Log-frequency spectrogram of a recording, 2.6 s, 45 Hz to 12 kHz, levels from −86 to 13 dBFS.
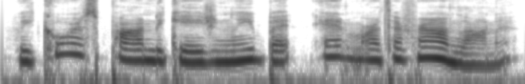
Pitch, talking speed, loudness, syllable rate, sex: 225 Hz, 205 wpm, -16 LUFS, 6.8 syllables/s, female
